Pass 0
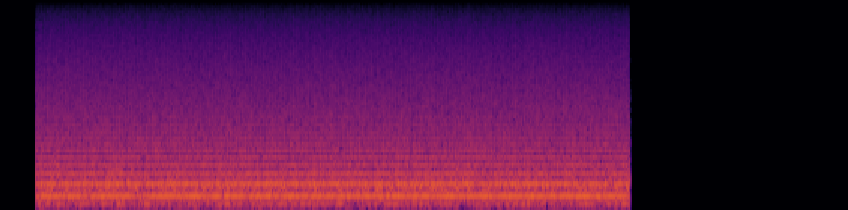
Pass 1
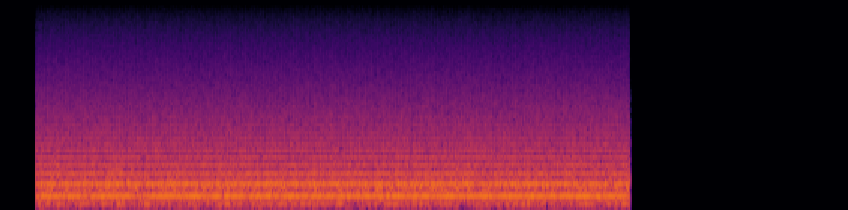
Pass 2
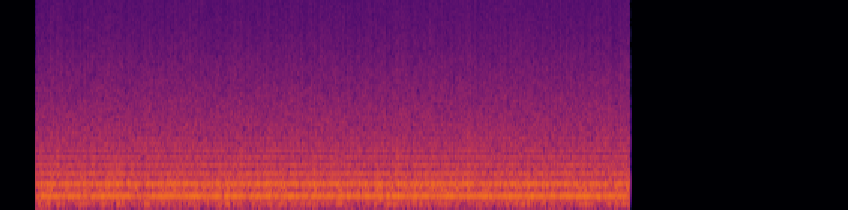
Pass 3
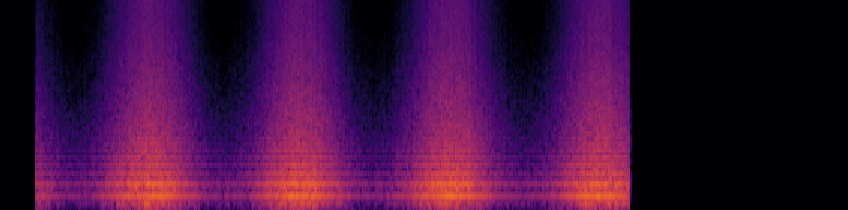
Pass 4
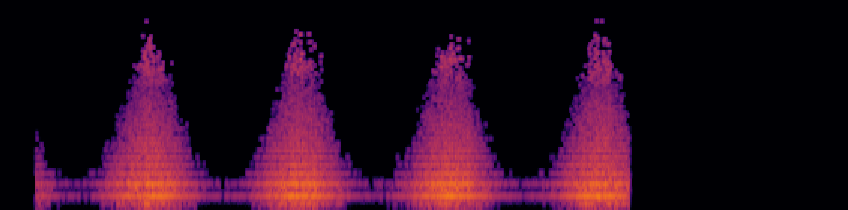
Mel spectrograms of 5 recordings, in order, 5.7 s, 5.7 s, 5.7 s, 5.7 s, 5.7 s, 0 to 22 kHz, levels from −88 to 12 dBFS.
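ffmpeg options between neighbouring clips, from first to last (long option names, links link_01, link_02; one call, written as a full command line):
ffmpeg -i in.wav -af "highshelf=frequency=3800:gain=-11,volume=6dB" out.wav
ffmpeg -i in.wav -af "aeval=exprs='sgn(val(0))*max(abs(val(0))-0.00841,0)':channel_layout=same,acrusher=bits=4:mix=0:aa=0.000001" out.wav
ffmpeg -i in.wav -af "aeval=exprs='val(0)*pow(10,-29*(0.5-0.5*cos(2*PI*1*n/s))/20)':channel_layout=same" out.wav
ffmpeg -i in.wav -af "afftfilt=real='re*gte(hypot(re,im),0.0158)':imag='im*gte(hypot(re,im),0.0158)':win_size=1024:overlap=0.75,aexciter=amount=8.2:drive=6.1:freq=6400,volume=2dB" out.wav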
